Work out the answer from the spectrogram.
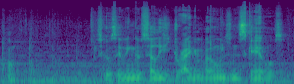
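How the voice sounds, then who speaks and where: A man's voice: deep voice, level tone, fairly quick. A man role-playing his character in a video game, improvising casual, polite commentary as he plays. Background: game music.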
